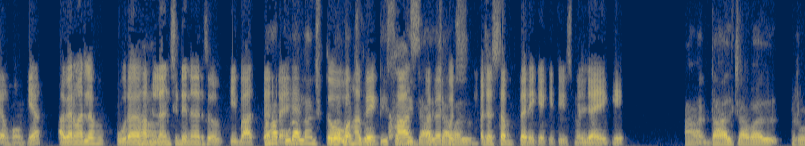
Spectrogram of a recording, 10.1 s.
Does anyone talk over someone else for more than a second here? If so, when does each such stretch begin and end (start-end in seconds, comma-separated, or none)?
3.3-5.9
